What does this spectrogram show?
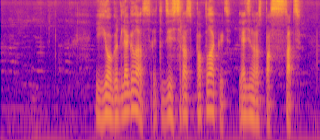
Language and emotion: Russian, positive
